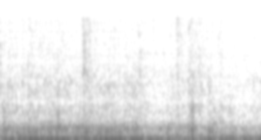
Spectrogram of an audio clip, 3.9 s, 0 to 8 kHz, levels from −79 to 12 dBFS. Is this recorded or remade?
remade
